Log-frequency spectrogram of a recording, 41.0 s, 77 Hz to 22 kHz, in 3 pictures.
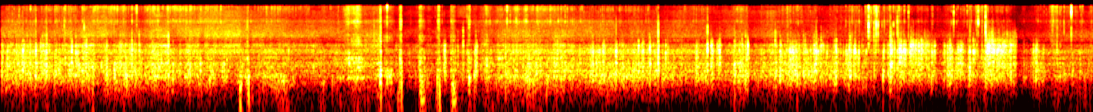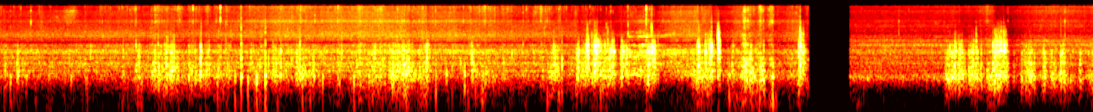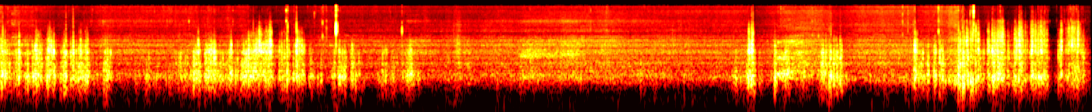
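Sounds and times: blizzard wind gusting: 0.0 - 23.8
crackles and ticks: 0.0 - 23.8, 24.9 - 33.3, 38.6 - 40.9.

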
